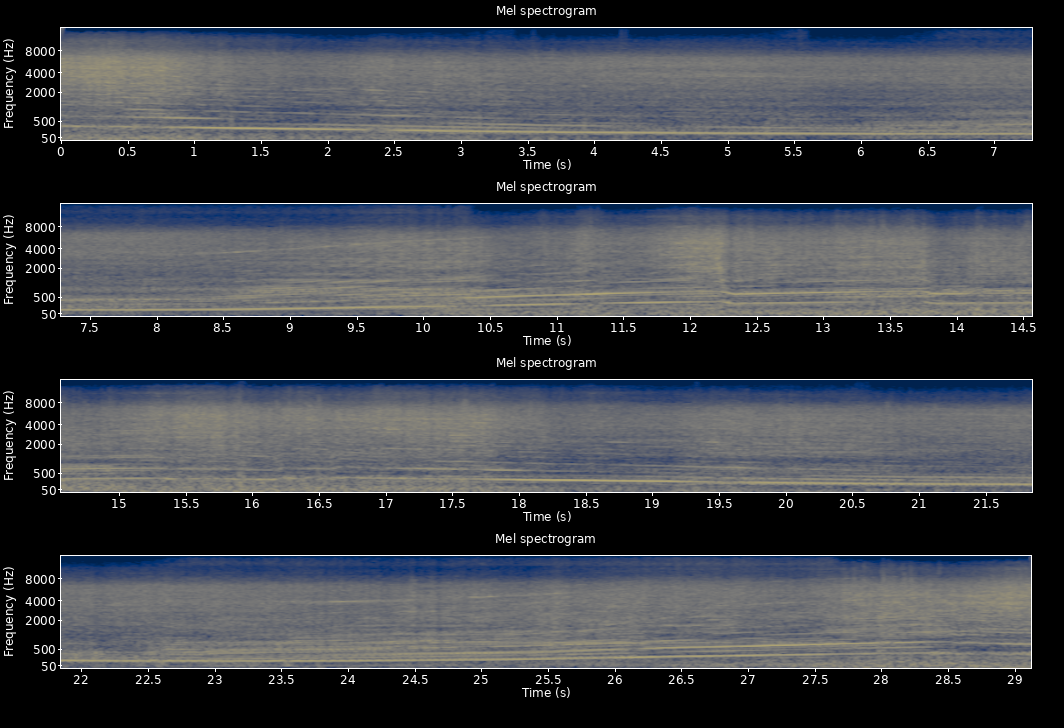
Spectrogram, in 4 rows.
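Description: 2020 Suzuki GSX-R1000R's inline-four engine at track speed. The note falls slowly for several seconds and then climbs back under acceleration, twice over, with a brief stepped change as it climbs near the middle.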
